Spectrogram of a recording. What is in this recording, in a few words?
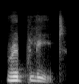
"replete", Indian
